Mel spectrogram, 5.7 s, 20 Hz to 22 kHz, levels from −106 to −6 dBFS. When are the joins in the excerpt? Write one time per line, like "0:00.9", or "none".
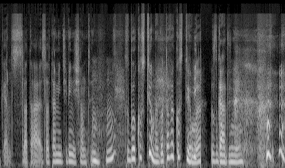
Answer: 0:02.5
0:04.0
